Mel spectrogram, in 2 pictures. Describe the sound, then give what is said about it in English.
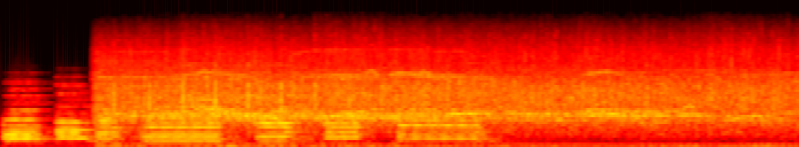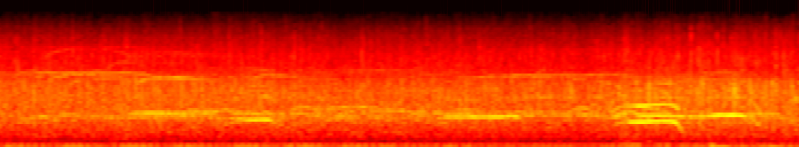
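A large audience bursts into sustained, loud applause with scattered cheers and whistles at the conclusion of a performance, continuing steadily for about fifteen seconds after a brief musical flourish at the start. “a cheer rises from the audience as the applause signals another triumphant conclusion to a night out here at the Playhouse”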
